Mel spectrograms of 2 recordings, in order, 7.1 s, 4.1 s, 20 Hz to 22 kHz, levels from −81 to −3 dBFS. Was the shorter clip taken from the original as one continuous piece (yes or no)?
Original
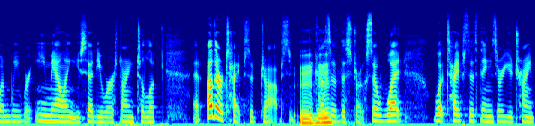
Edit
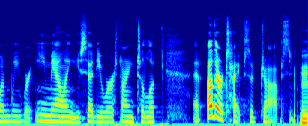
yes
